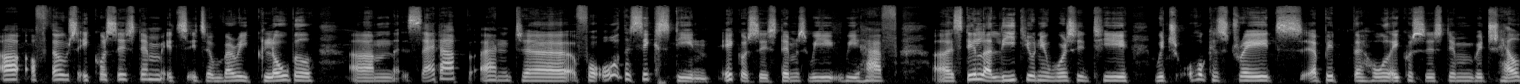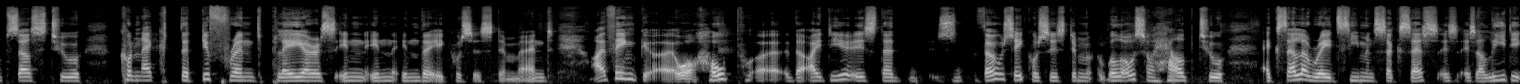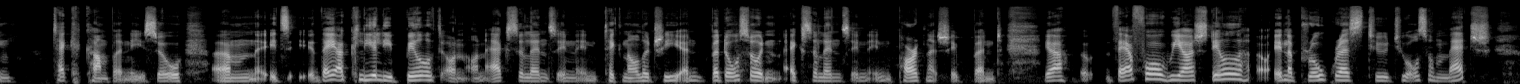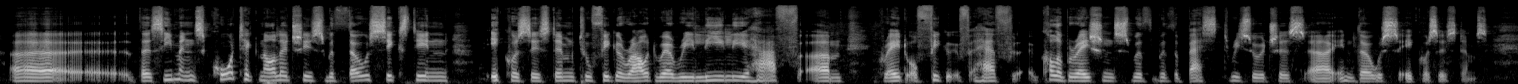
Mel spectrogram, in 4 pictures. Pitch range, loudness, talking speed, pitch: 165-200 Hz, -19 LUFS, 135 wpm, 175 Hz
